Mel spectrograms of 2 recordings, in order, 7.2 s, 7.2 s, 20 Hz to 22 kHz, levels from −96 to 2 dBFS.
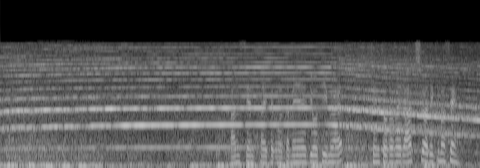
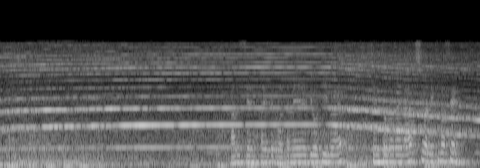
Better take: first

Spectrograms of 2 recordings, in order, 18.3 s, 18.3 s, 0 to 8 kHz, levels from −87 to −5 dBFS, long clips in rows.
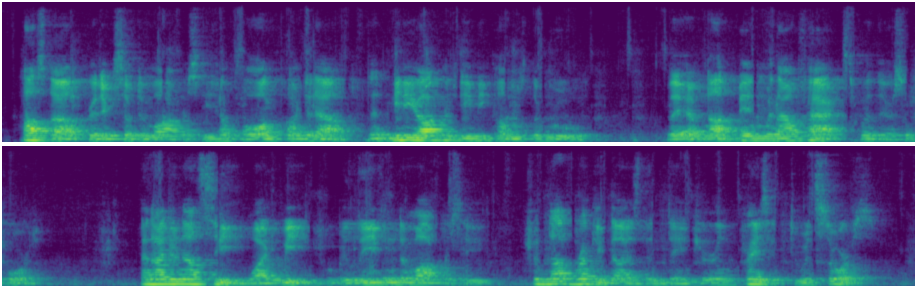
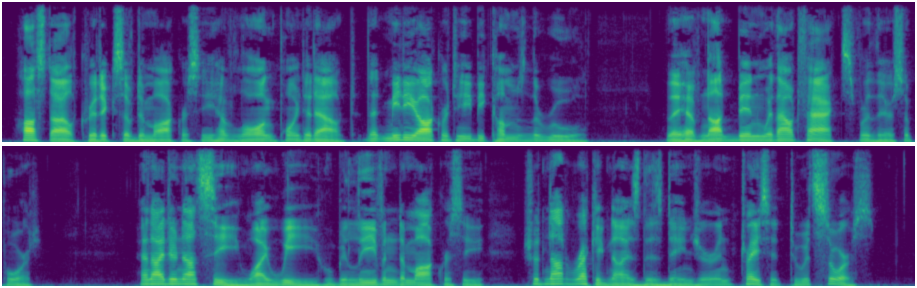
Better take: second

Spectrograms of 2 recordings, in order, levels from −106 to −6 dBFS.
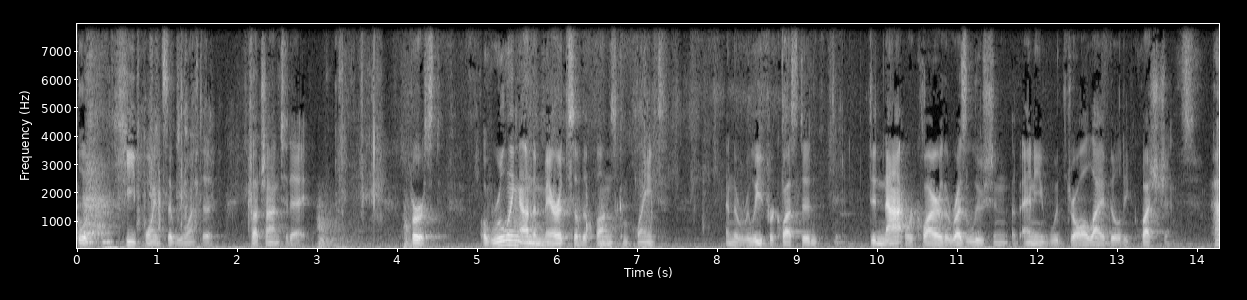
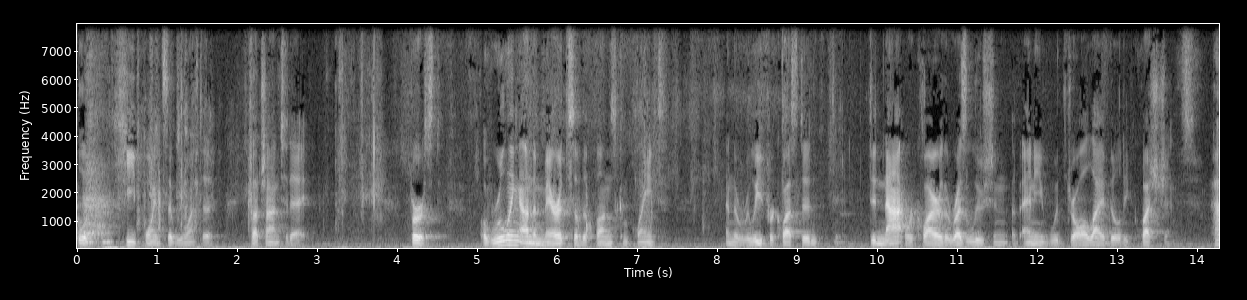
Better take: second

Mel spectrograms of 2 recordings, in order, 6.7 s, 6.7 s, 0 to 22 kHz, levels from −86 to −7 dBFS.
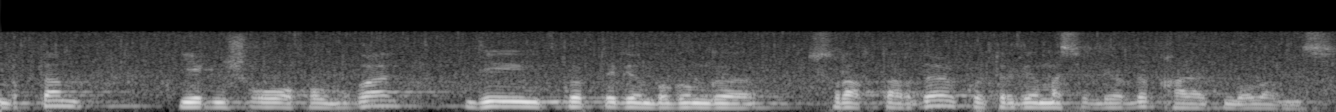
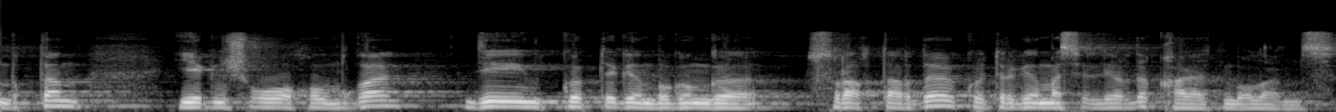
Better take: second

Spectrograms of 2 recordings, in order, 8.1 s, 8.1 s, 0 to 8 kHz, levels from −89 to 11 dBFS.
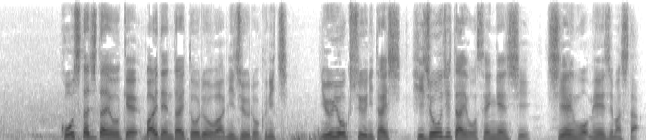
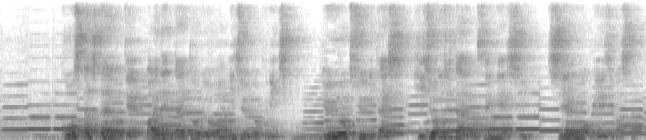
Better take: first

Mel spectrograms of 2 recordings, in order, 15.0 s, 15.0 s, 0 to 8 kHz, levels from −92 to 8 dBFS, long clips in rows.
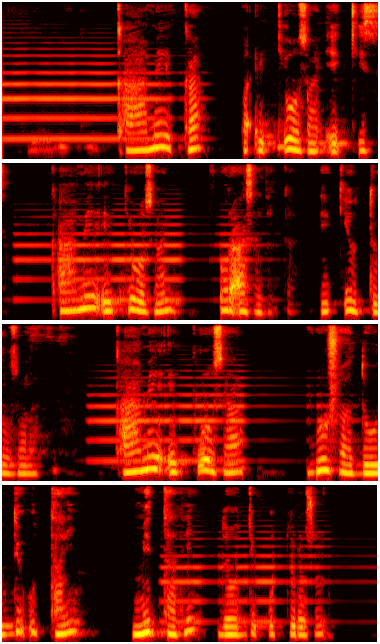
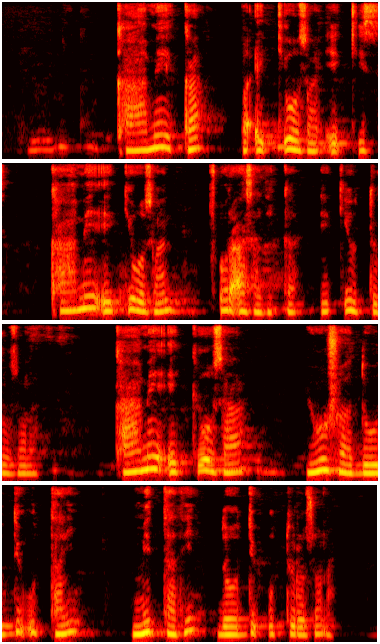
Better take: second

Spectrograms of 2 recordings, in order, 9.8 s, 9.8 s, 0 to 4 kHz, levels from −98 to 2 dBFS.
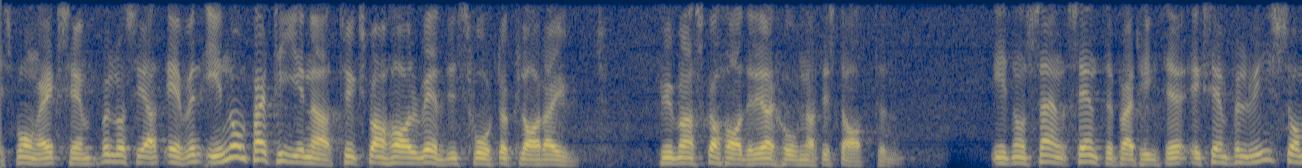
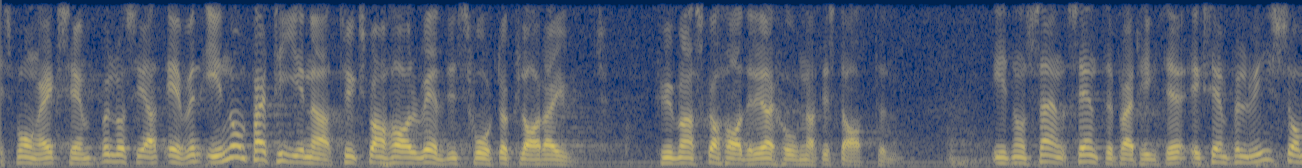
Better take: second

